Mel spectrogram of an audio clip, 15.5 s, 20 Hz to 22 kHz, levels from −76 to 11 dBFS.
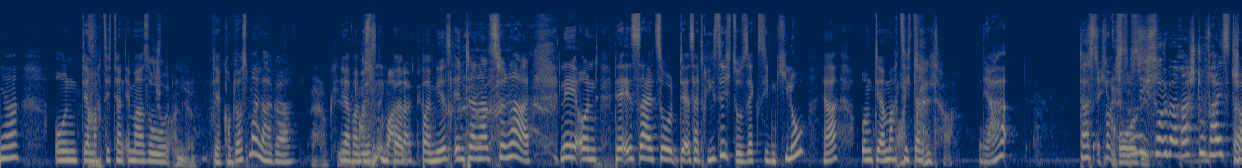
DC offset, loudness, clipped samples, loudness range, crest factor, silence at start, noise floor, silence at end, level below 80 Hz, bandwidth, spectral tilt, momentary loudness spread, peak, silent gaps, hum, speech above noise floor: under 0.1%; -26 LUFS; under 0.1%; 4 LU; 14 dB; 0 s; -56 dBFS; 0 s; -56 dBFS; 16 kHz; -4.5 dB/octave; 9 LU; -12 dBFS; none; none; 30 dB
